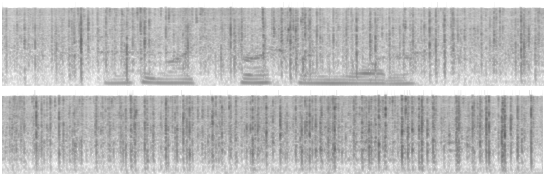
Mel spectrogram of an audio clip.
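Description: Rain patters steadily on a tarp overhead.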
